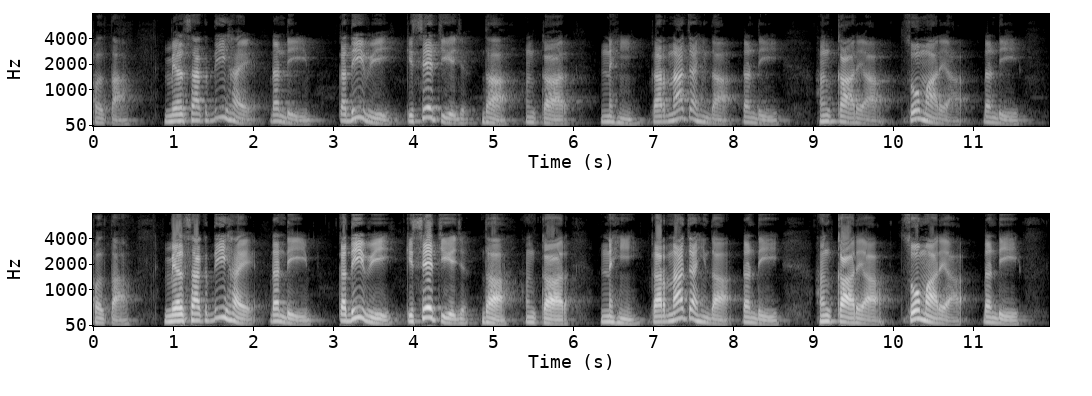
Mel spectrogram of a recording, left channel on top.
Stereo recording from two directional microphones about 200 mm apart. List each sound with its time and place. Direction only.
0.0 s a man's voice: 30° right (ahead or behind)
